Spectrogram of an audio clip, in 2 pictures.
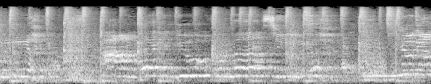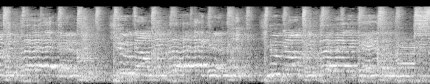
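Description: A live band playing beach music with a lead vocal over a steady drumbeat.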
